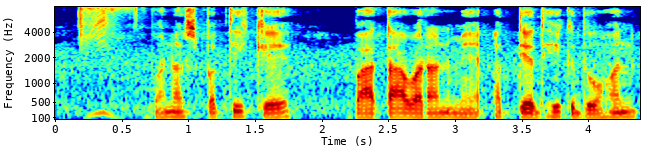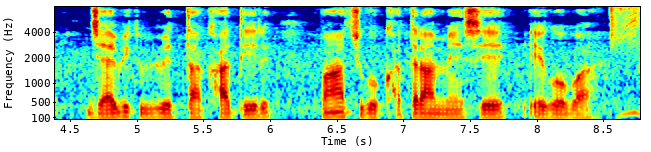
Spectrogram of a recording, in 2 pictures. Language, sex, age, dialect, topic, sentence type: Bhojpuri, male, 18-24, Southern / Standard, agriculture, statement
